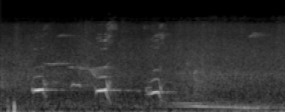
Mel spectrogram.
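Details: Three clear upswept whoops from a forest monkey, about one second apart, then a low drawn-out tone trailing off.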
